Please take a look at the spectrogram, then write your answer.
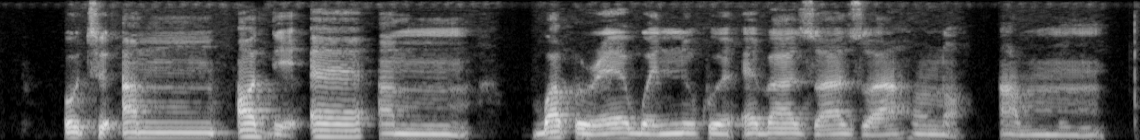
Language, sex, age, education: Igbo, male, 15-29, tertiary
